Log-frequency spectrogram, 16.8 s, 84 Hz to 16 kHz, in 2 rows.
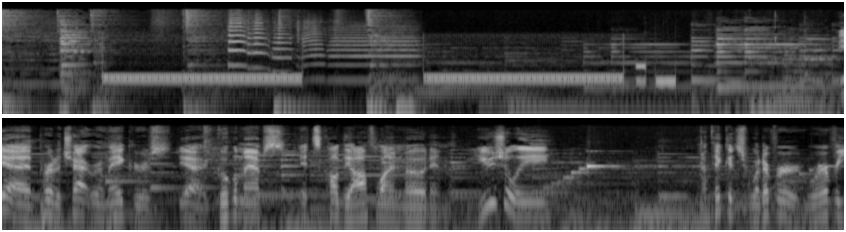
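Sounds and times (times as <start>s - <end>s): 
busy musical background: 0.0s - 16.8s
telephone ringback tone, unanswered: 1.0s - 3.0s, 4.2s - 6.8s
speech: 8.4s - 14.0s, 15.4s - 16.8s.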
